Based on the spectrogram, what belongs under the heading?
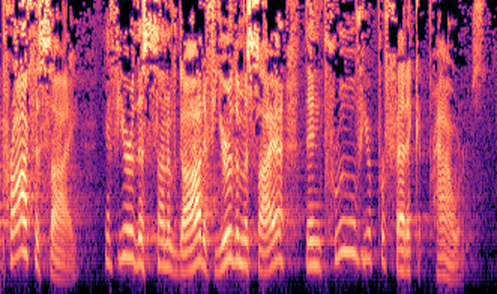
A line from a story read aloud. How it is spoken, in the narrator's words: mocking cry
